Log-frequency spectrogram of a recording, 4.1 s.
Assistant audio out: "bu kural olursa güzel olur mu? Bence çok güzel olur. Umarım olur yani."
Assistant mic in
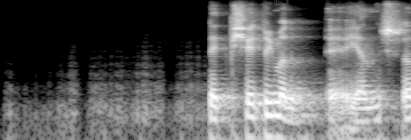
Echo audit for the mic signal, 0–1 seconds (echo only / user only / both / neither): neither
